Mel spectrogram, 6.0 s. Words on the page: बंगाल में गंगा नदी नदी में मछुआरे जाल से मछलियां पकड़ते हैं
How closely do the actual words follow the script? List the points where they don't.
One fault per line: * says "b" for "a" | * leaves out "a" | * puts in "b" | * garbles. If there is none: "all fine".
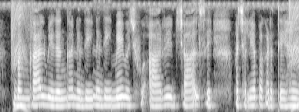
all fine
